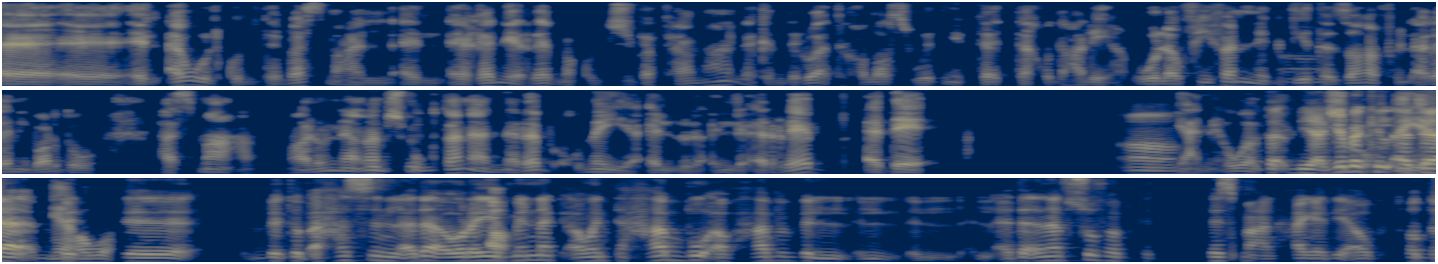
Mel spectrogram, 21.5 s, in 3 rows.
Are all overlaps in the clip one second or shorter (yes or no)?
no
